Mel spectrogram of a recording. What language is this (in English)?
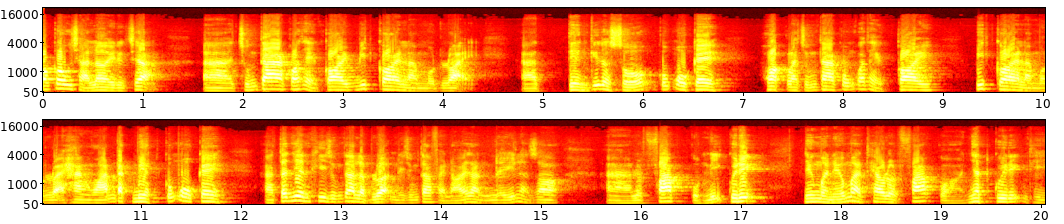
Vietnamese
